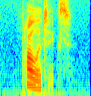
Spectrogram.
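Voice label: "politics", US English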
